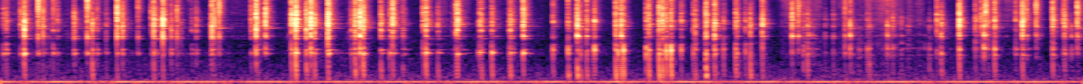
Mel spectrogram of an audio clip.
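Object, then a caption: Aluminium aerosol spray can. Long burgundy nails tap fast on a white Dove aluminium spray deodorant can held in the hands. The result is a rapid, uneven stream of short, bright metallic ticks and clicks that die away almost instantly, over a steady low hum.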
